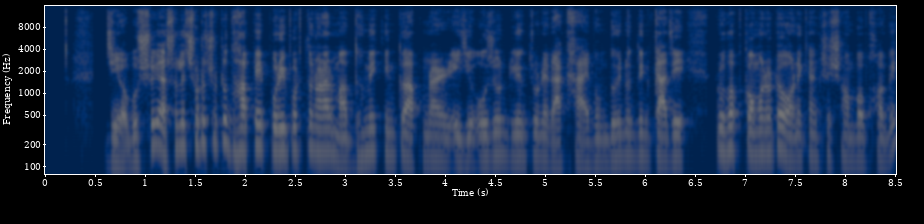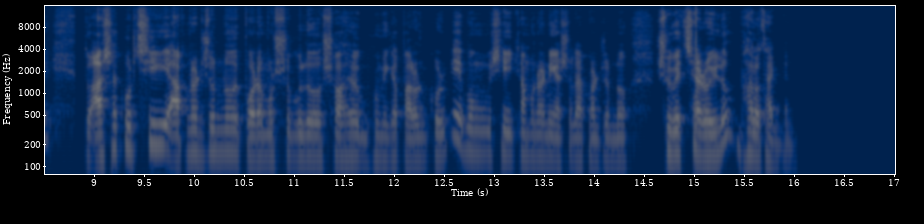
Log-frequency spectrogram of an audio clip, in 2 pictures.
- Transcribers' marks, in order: other background noise
- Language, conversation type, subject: Bengali, advice, ব্যায়ামে নিয়মিত থাকার সহজ কৌশল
